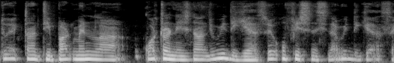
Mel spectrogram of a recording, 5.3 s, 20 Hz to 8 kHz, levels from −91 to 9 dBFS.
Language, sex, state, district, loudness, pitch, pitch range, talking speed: Nagamese, male, Nagaland, Kohima, -16 LUFS, 140 Hz, 130-150 Hz, 160 wpm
